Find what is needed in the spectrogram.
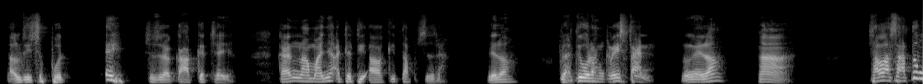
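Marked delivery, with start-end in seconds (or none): none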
